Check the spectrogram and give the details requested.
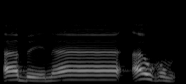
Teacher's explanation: बा को इस तरीके से अदा किया जा रहा है कि ऐसा मालूम होता है कि आवाज़ लौट रही है। अब इसे इस तरीके से पढ़ना चाहिए, इसे बग़ैर जुम्बिश के अब पढ़ना गलत है। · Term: कलकला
